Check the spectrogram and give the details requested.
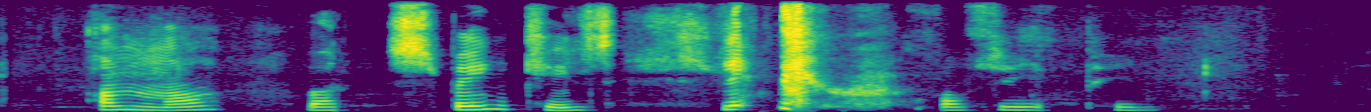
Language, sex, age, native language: Icelandic, male, 18-19, Icelandic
